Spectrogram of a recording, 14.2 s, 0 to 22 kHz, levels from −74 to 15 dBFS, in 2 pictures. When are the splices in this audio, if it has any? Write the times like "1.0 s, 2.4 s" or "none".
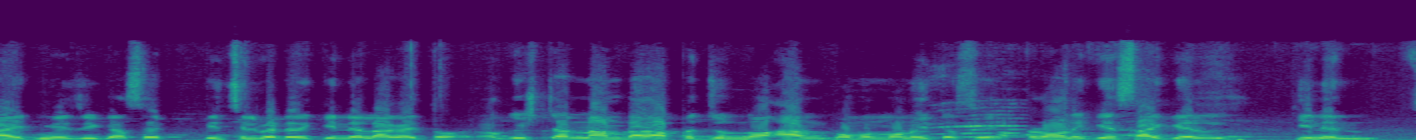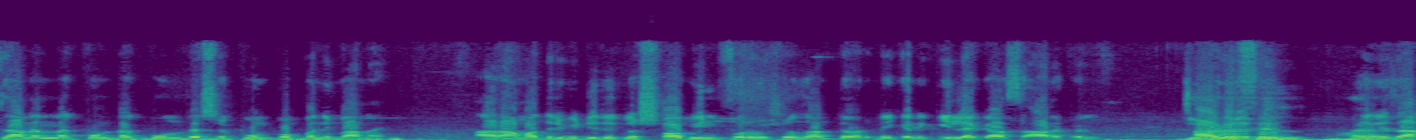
2.5 s, 5.1 s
